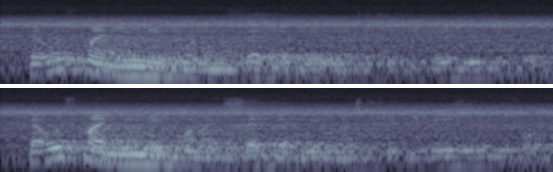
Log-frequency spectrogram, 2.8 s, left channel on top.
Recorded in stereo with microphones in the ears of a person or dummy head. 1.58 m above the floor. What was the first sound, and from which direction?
A man speaking, 40° right (ahead or behind).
